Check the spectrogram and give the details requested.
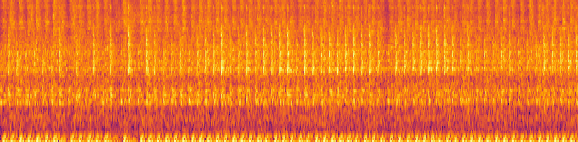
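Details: Marketplace ATV sold as needing a new engine: steady, even low thumping at about four beats a second with no knocks or misses. Runs with no problem; normal idle.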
